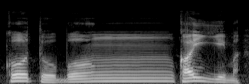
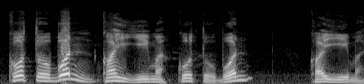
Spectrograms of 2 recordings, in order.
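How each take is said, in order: First: KUTUBUN ending in a long "bung"; held ikhfa. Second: KUTUBUN with a clear final n, raised voice; written form. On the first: Teacher shows how it is read, n held as ng. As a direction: hold the ng before QAYYIMAH. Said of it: "Dibacanya jadi". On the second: Teacher reads it as spelled, clear n. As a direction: end KUTUBUN on a firm N, then qayyimah. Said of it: "Dibacanya jadi kutubun". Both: Shown as a demonstration.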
